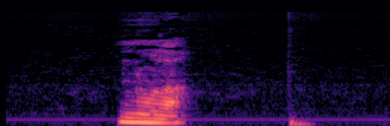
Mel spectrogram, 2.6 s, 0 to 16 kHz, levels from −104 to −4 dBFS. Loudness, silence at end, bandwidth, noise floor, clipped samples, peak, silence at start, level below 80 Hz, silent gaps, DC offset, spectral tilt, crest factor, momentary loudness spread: -33 LUFS; 0.55 s; 4.9 kHz; -76 dBFS; under 0.1%; -20 dBFS; 0.8 s; -64 dBFS; none; under 0.1%; -10 dB/octave; 18 dB; 24 LU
